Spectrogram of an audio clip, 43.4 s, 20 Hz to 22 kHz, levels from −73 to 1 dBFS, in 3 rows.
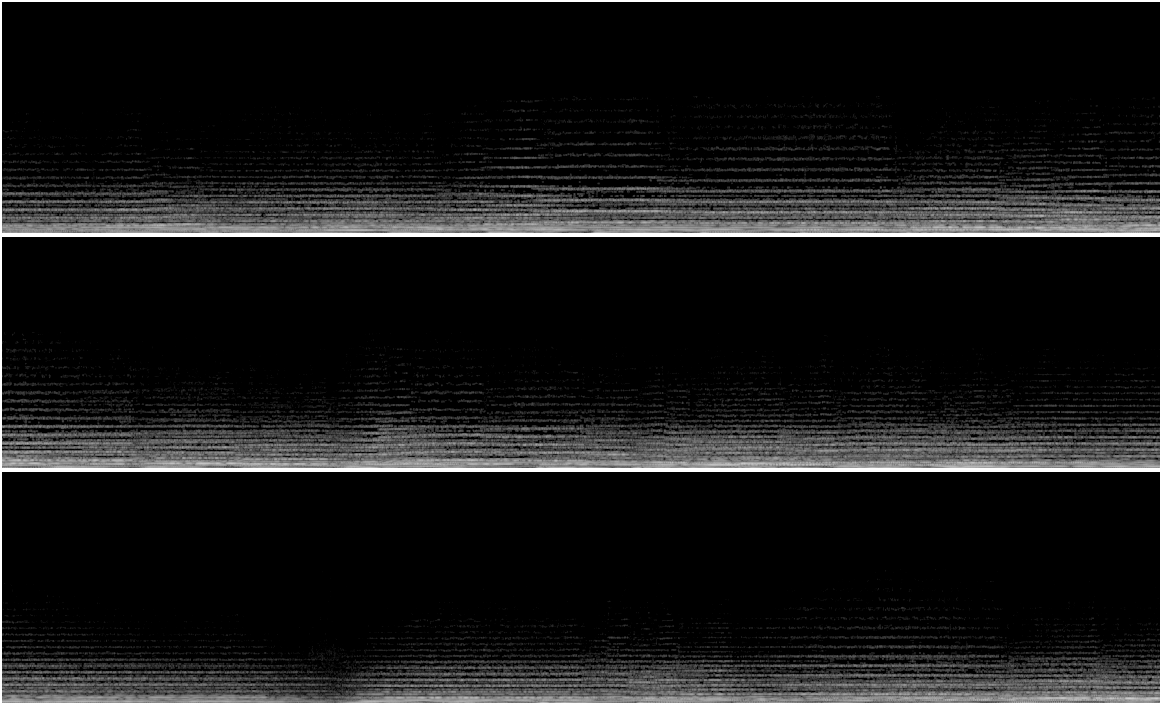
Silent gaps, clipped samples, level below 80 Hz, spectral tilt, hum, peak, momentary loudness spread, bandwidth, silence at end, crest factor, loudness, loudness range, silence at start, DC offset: none; under 0.1%; -46 dBFS; -6.5 dB/octave; none; -8 dBFS; 7 LU; 13 kHz; 0 s; 16 dB; -24 LUFS; 4 LU; 0 s; under 0.1%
